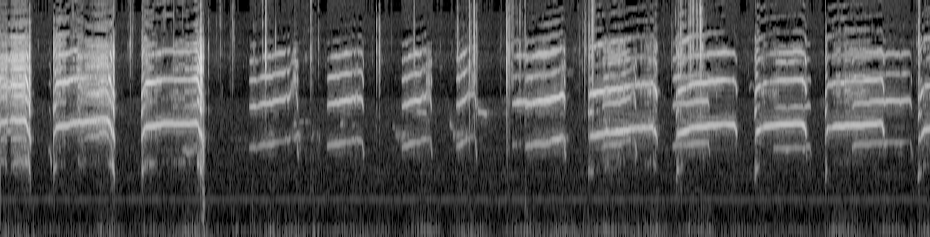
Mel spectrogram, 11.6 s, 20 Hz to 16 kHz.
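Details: Male peregrine falcon at the nest with the females at 19:40: harsh grating calls at first, then a long series of shorter, clipped, rising whining notes given about once a second.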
